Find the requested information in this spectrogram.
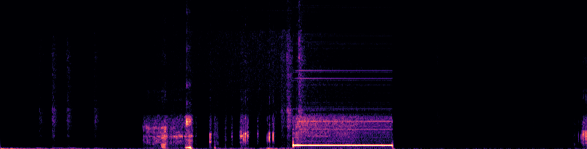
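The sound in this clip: A telephone ringing tone plays while a call is placed: one loud, steady, mid-pitched tone lasting about a second, preceded by brief rustling and clicks, then quiet.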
